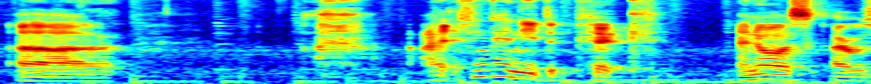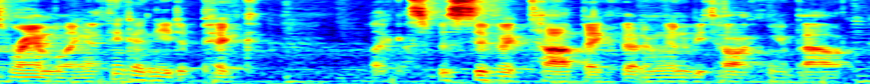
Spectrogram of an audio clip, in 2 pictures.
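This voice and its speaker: A man giving a casual, rambling voice-over in a hesitant, self-deprecating way, with vocal fry at the ends of his phrases. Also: sits low, lively intonation, brisk, sharp tone, soft background music. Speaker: webcomic artist and video creator.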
